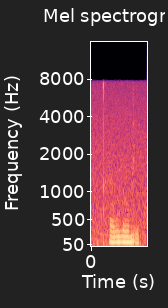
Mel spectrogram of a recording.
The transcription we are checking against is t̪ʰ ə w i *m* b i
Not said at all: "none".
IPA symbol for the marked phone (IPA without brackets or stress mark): m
